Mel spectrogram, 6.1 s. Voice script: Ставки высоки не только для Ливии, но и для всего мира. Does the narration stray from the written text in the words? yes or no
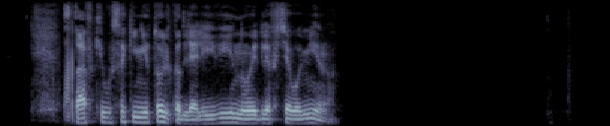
no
